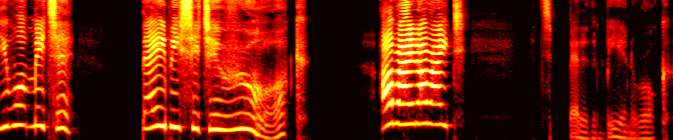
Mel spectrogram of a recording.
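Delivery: very high, shrill tiny cartoon bat voice. Showing off one of their party trick voices: little bat guy voice. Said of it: "a little bat guy, uh, he's one of my party trick voices".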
